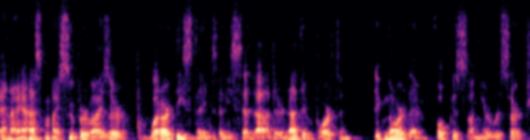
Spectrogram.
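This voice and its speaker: With a Quebec accent, a man speaks at a fairly high pitch with lively intonation and vocal fry. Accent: French Canadian accent in English. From Quebec, Canada. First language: French. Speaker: parasitologist professor. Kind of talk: interview.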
